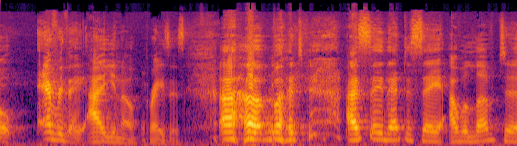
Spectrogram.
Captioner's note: laughs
